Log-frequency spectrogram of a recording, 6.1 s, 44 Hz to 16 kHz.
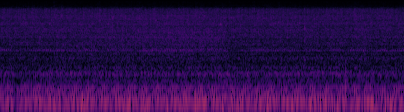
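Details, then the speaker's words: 1978 Pontiac Trans Am 400 V8 four-speed, first start in years after retarding distributor timing: smooth steady low rumble with even beat, no knocking or tapping; seems a good motor, vacuum lines unverified. "well i'd have to say that's uh that seems to be a good motor um there is nothing crazy going on"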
